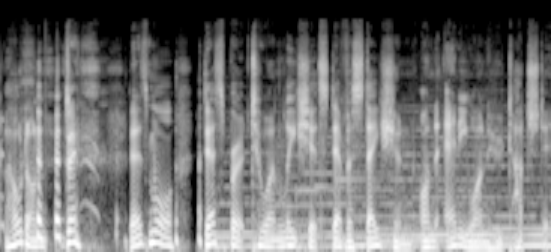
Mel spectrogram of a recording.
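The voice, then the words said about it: Seductive put-on English accent, sounds Australian. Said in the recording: “In your most English sexy voice ... That sounded more Australian to me ... like seductive, like that English was... sounds more Australian ... when he gets seductive, he sounds like an Australian”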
